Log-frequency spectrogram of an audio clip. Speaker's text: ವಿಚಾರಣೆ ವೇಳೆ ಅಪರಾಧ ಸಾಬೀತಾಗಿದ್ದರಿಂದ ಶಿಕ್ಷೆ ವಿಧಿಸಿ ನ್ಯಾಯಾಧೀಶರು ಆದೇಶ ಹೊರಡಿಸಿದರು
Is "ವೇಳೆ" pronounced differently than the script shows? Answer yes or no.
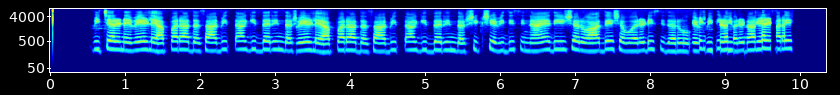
no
